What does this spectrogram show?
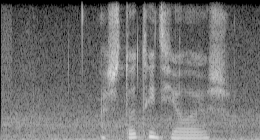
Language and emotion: Russian, neutral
